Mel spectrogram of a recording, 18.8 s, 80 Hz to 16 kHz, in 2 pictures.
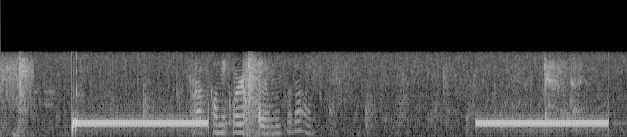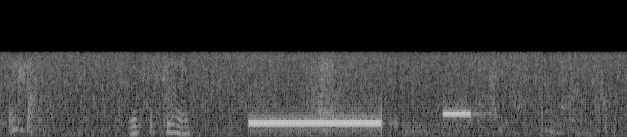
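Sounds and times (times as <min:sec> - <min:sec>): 
telephone beeps during call transfer: 0:01.1 - 0:03.1, 0:07.1 - 0:09.2, 0:13.1 - 0:15.2, 0:16.0 - 0:16.6
speech: 0:03.2 - 0:04.9.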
